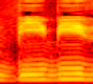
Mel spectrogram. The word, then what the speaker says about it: Bbi Bbi: particularly well in the BB video that's spelled BBI BBI like this the sound a pager makes or something the sound a phone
